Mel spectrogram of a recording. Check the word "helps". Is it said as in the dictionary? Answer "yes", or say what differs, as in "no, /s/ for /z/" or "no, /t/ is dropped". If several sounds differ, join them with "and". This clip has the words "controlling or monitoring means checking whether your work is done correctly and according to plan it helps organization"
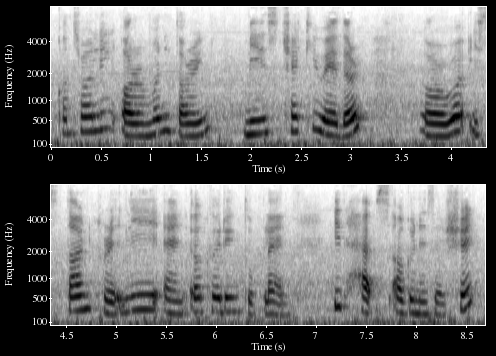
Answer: no, /l/ is dropped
